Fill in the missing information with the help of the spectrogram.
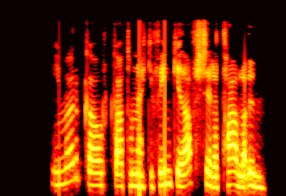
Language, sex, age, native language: Icelandic, female, 40-49, Icelandic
